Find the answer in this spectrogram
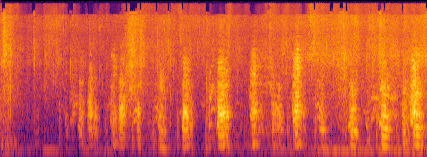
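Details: Domestic ducks in a farm barn on a February morning quack harshly and nasally, about three calls a second in a steady chorus, while a person speaks softly nearby.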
